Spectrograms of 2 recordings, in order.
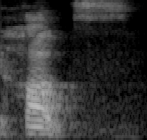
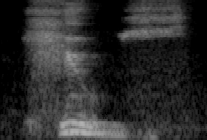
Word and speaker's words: Hughes: poetic persona ted hughes don't you pronounce us ted hugs it's ted hughes who is he i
